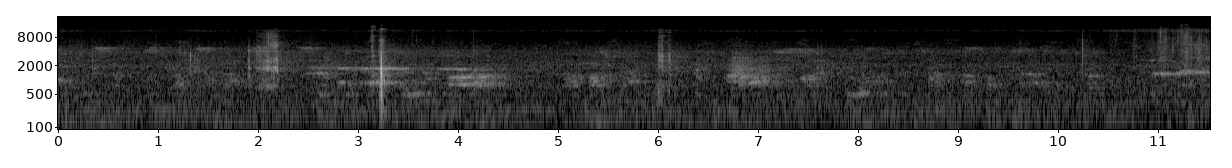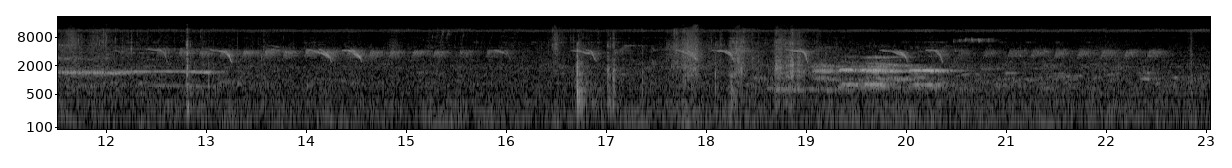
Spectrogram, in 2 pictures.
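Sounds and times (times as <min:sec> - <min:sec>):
small birds chirping: 0:00.0 - 0:23.0
rooster crowing: 0:11.0 - 0:13.1, 0:19.1 - 0:20.5.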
